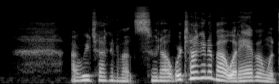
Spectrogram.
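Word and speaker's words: Suno: Yeah, if Pro Sono you take responsibility for copyright I'm saying it wrong. It's sunno. Sorry guys.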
